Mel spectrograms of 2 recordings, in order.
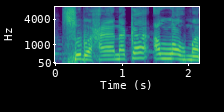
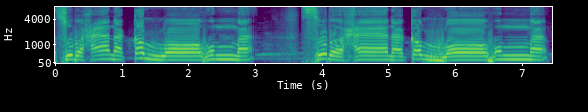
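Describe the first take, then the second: First: সুবহানাকা আল্লাহুম্মা split apart, the wrong way; wrong pronunciation. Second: সুবহানাকাল্লাহুম্মা joined into one slow flowing word; correct pronunciation. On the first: Teacher showing the mistake to avoid, split words. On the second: Teacher correcting the mistake, joined slow recitation. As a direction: run সুবহানাকাল্লাহুম্মা together, slowly. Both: Shown as a demonstration.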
